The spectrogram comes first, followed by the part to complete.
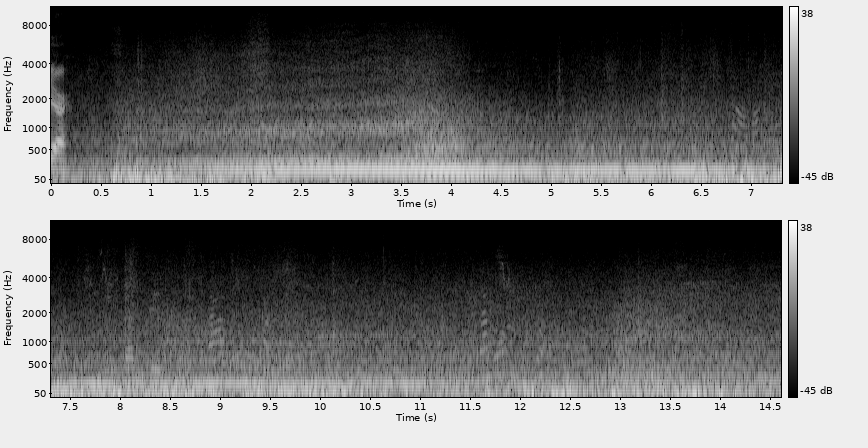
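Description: Road traffic beside a roadside walk: a vehicle's low, steady engine hum and tyre noise swell to loudest about four seconds in, then slowly fade away.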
